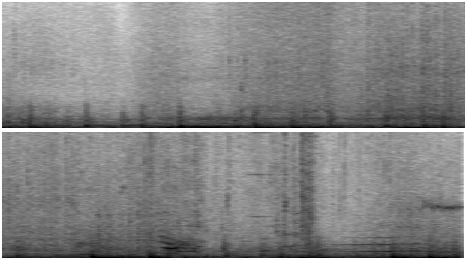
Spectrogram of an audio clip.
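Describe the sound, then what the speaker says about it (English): A violent storm lashes the ship Lolus, with a continuous dense roar of rain and wind, low thundery rumbles and occasional creaks and thuds building and easing throughout. "A massive storm comes unexpectedly and hits the ship Lolus very hard."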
